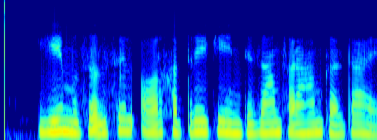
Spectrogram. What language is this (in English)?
Urdu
